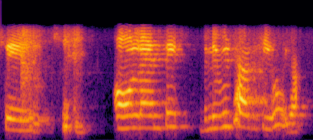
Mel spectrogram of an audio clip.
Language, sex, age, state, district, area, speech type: Punjabi, female, 45-60, Punjab, Barnala, rural, conversation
